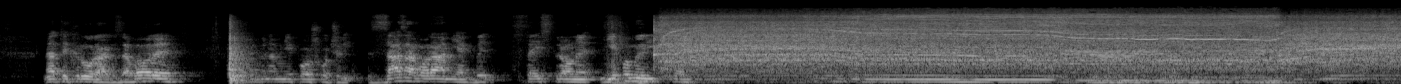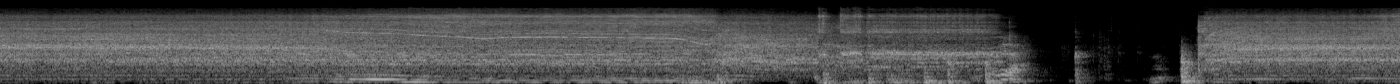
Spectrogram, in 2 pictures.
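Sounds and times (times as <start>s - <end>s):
power tool cutting pipes: 6.5s - 24.2s, 25.8s - 28.0s.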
